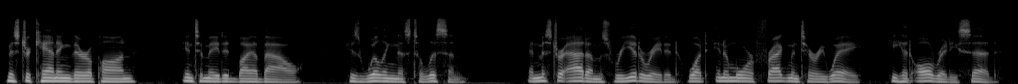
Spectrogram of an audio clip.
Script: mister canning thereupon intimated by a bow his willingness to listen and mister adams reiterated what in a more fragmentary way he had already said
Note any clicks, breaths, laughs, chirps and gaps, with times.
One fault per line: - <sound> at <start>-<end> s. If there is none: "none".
none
